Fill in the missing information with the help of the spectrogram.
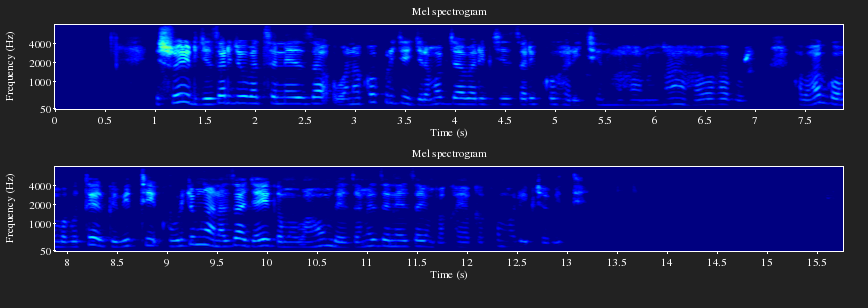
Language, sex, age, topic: Kinyarwanda, female, 18-24, education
